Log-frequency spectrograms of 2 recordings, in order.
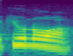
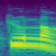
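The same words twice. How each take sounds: First: क्यूनोआ in three syllables, kyu-NO-a; alternative mispronunciation. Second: क्यूना in two syllables, KYU-na; common pronunciation. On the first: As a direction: say क्यूनोआ with an added O. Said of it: "कोई बोलता है क्यूनोआ". (क्यूनोआ को 'क्यू-नो-आ' बोलें) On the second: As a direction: say क्यूना with a 'kyu' start. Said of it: "इसको हम बोलते हैं". (क्यूना को 'क्यू-ना' बोलें) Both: Shown as a demonstration.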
